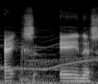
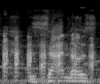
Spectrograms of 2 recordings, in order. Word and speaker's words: Xanos: Come on, ex anus gaming. Ex anus. Thank you. Xanos gaming. What the fuck is that? Pronounce ex anus. Nah, it's Xanos gaming.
